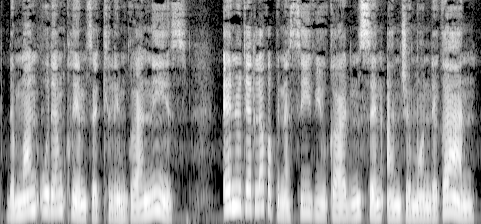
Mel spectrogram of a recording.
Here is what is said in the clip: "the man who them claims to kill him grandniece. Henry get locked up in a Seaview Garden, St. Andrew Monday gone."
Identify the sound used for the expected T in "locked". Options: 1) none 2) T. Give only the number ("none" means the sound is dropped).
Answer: 1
